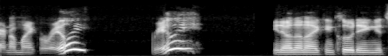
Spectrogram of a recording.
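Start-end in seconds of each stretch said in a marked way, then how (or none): 0.4-0.9 rising surprised question. Retold or imitated. Repeated disbelief at the cast. 1.5-2.0 very high squeaky disbelieving question; incredulous. Retold or imitated. Repeated disbelief, pitched far higher.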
